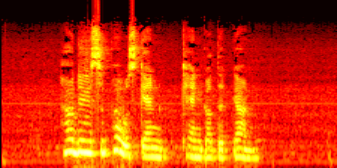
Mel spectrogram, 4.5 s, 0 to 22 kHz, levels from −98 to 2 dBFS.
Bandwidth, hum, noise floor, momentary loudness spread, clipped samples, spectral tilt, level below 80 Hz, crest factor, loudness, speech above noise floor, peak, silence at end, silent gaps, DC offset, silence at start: 15 kHz; none; -42 dBFS; 12 LU; under 0.1%; -3.5 dB/octave; -52 dBFS; 12 dB; -10 LUFS; 31 dB; 0 dBFS; 1.05 s; none; under 0.1%; 0.8 s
